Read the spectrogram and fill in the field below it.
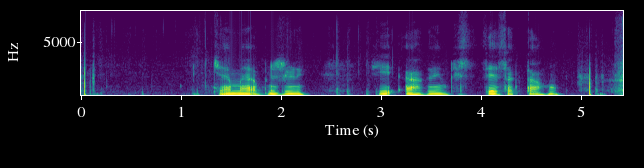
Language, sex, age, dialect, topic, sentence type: Hindi, male, 31-35, Garhwali, banking, question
